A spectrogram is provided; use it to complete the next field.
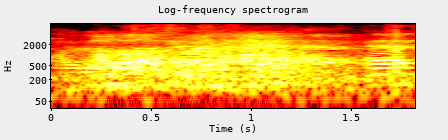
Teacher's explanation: So the prominence is hat, right?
